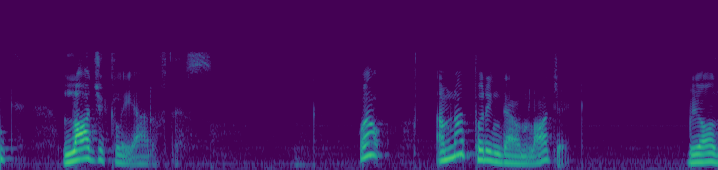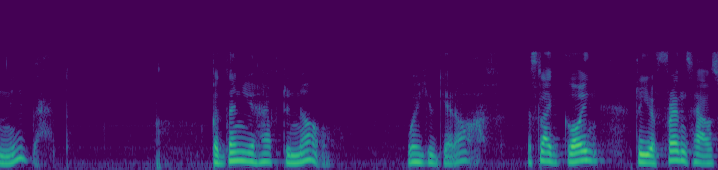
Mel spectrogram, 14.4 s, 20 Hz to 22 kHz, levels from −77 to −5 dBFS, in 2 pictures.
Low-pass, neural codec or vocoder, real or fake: 7.2 kHz; none; real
